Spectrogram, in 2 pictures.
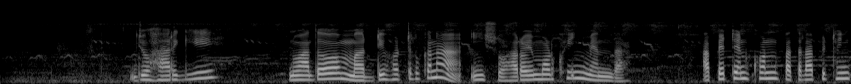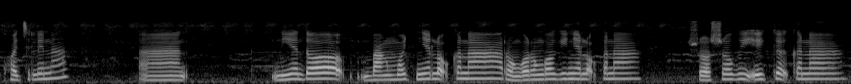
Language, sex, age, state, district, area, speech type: Santali, female, 18-30, West Bengal, Uttar Dinajpur, rural, spontaneous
